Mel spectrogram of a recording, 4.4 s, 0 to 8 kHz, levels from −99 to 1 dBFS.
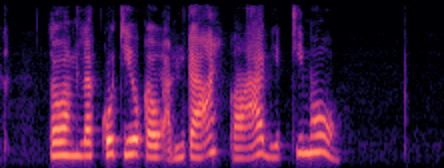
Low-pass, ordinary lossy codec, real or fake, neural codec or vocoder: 7.2 kHz; MP3, 64 kbps; fake; codec, 24 kHz, 3 kbps, HILCodec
